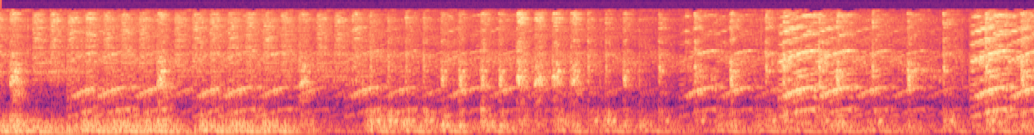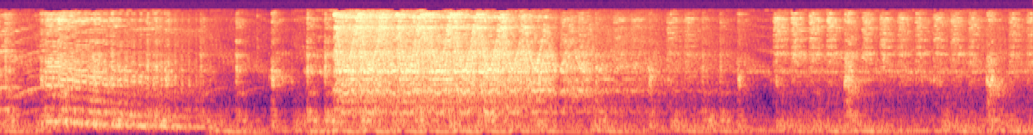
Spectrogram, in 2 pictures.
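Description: Arcade shots fire in rapid bursts.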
